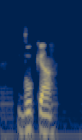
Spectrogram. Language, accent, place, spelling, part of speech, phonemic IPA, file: French, France, Lyon, bouquins, noun, /bu.kɛ̃/, LL-Q150 (fra)-bouquins.wav
- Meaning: plural of bouquin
